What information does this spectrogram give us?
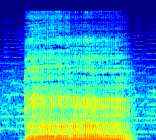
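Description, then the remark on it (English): A single loud, rumbling tiger roar rises suddenly, holds strong for about two seconds, then fades out, with no talking around it. “I'm on a tiger. Look and see.”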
